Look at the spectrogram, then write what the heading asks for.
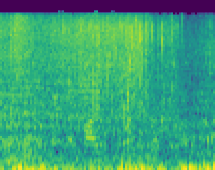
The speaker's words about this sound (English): We're right by the water, there's people zipping past on their boats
